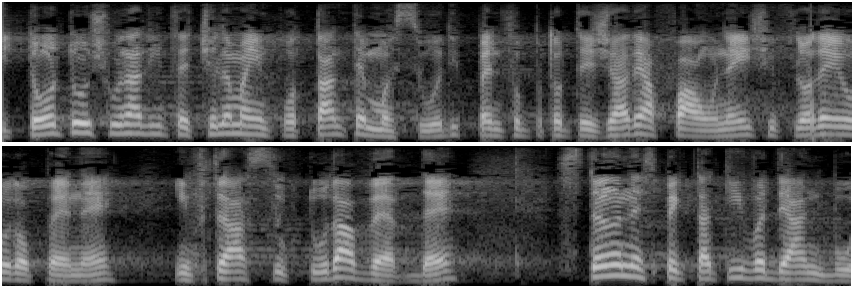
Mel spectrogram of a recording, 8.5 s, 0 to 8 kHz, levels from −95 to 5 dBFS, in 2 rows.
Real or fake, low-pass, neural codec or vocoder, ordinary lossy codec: real; none; none; none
